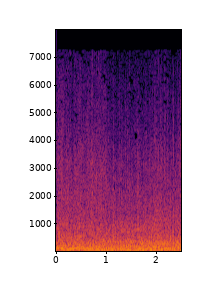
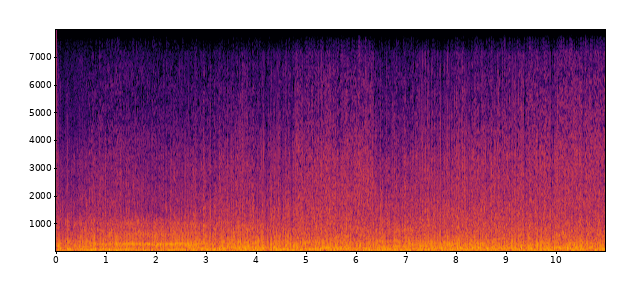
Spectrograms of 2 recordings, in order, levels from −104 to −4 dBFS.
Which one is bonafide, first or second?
first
